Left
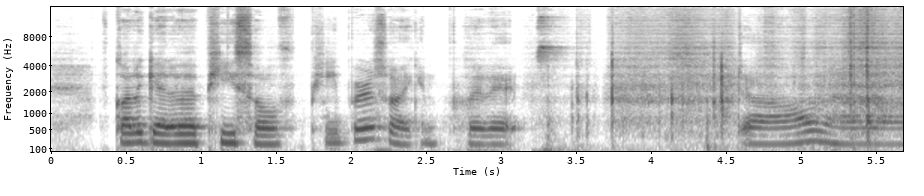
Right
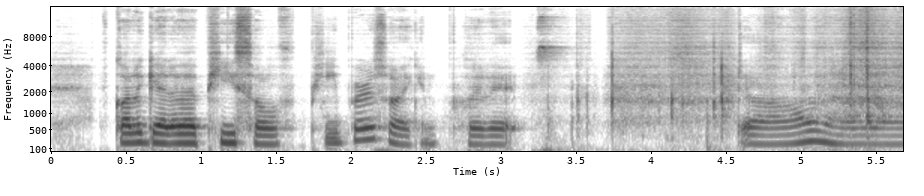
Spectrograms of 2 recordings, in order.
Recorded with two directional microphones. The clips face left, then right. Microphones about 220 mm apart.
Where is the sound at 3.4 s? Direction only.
20° left (ahead or behind).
